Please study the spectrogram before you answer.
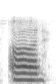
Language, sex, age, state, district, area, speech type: Hindi, female, 30-45, Rajasthan, Jodhpur, urban, conversation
